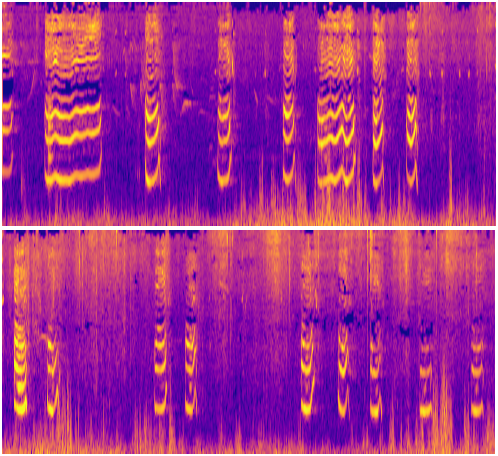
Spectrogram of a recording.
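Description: Petit Basset Griffon Vendéen hound giving voice: a long run of short, high-pitched yelping cries, a few drawn out near the start, typical of a scent hound baying while it works rabbit scent. A steady low rumble underlies it.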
